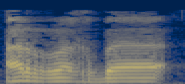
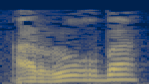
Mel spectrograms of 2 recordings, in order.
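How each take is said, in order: First: The vowel after 'r' is an 'a'. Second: The vowel after 'r' is a 'u'. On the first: "если произносишь длинным образом... фатханат ра" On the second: "в форме укороченной"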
